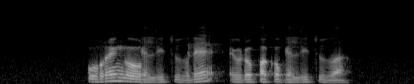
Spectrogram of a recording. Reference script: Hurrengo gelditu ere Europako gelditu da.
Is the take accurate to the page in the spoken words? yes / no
yes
